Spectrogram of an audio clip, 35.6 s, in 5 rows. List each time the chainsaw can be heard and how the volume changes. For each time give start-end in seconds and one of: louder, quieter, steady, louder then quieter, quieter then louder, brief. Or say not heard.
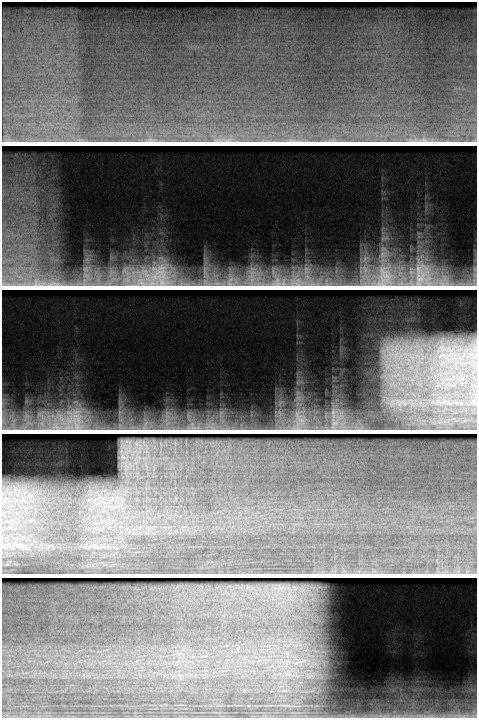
19.9-33.4 quieter then louder.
